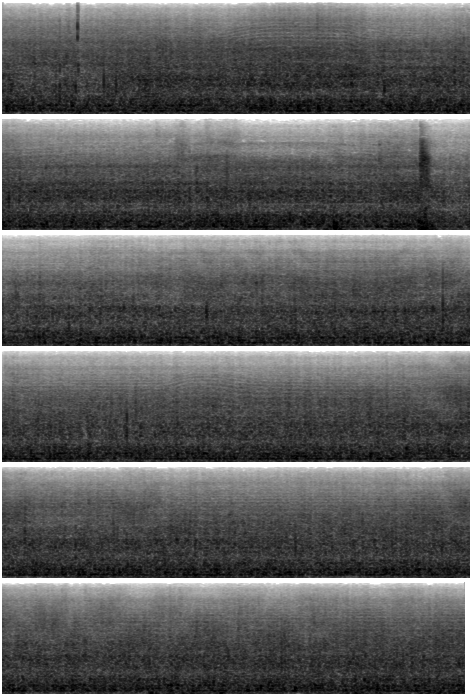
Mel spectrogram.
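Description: Steady rain falling on a pond, with wind on the microphone and a low, even drone beneath. There is one sharp click about nine seconds in.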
